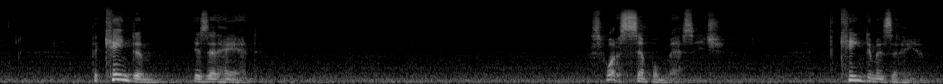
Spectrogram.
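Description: A man speaks slowly and calmly into a microphone in a large echoing hall.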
